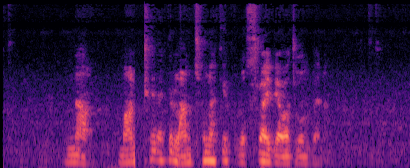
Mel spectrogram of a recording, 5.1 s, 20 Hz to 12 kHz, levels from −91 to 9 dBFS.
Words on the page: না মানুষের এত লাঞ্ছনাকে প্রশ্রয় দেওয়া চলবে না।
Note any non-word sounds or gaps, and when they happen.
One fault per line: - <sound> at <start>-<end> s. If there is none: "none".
- dropout at 1.7-1.8 s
